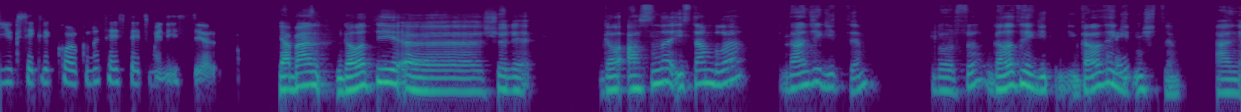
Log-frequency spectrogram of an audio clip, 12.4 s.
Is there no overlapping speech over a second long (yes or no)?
yes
